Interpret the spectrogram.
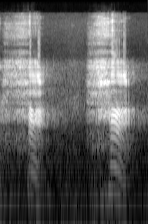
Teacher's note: ha itu di tengah-tengah tenggorokan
